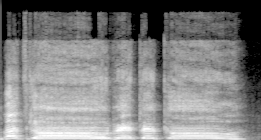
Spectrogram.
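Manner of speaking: very high, drawn-out hype shout; high-pitched streamer victory yell; excited cheer. Real, not acted. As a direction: squeal it out in celebration. Streamer celebrates a mythical pull.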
